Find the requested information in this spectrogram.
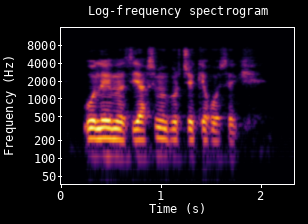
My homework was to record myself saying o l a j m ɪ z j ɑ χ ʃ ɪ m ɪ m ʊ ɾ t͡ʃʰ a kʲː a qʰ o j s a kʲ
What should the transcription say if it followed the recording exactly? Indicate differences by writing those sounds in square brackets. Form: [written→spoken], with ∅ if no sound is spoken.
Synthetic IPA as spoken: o l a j m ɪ z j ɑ χ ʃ ɪ m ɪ [m→b] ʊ ɾ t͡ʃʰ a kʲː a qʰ o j s a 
